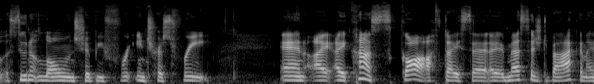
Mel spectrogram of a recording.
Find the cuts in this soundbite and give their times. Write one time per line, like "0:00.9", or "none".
none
